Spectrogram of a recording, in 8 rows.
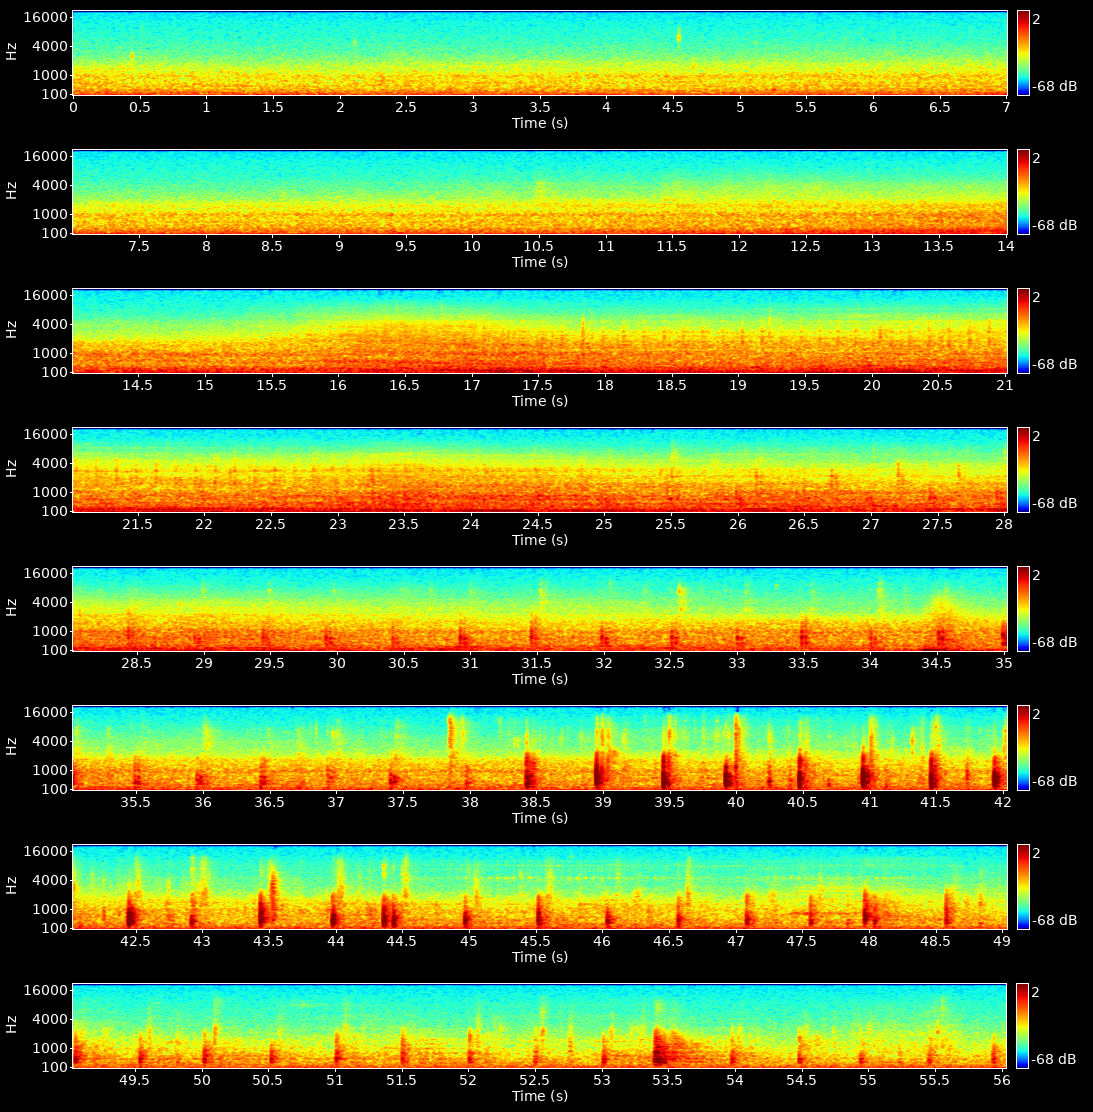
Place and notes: Berlin: Vermessungspunkt Friedelstraße / Maybachufer - Klangvermessung Kreuzkölln ::: 25.04.2012 ::: 01:53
